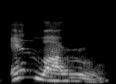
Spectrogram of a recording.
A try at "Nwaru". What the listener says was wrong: It's pronounced Waru. It's pronounced Waru. Let's pretend that the N is silent.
